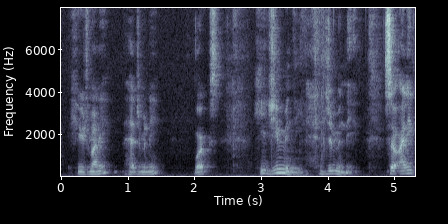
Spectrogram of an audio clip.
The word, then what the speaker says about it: hegemony: So without attacking a planet, you can just diplomatically take it over with hegemony.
